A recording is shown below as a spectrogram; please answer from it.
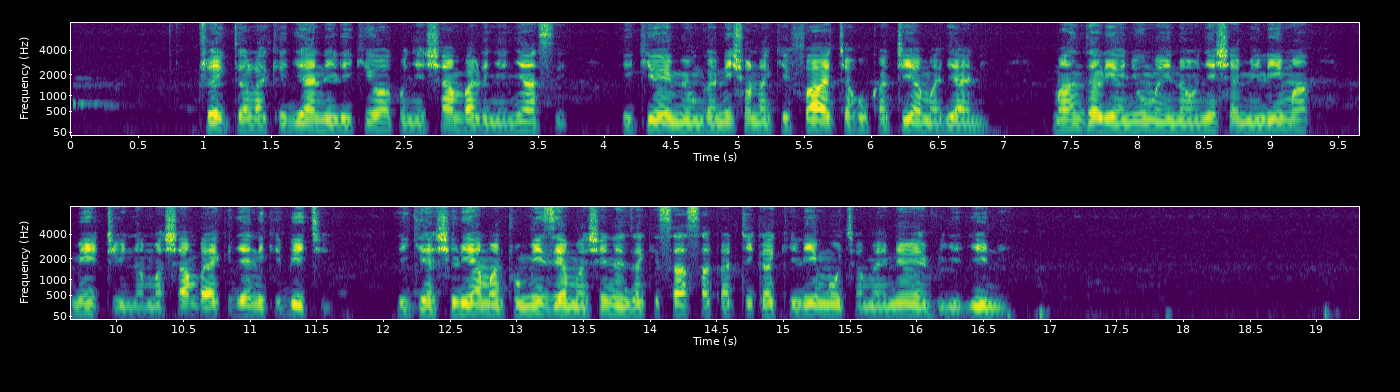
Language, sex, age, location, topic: Swahili, male, 18-24, Dar es Salaam, agriculture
